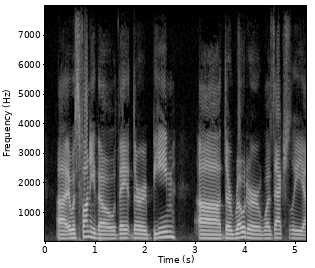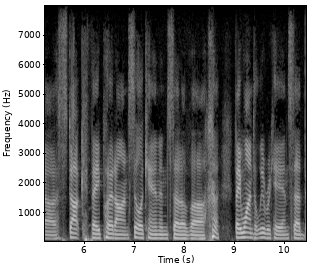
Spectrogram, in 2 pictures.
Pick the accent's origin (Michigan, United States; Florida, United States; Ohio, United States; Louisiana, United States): Michigan, United States; Plymouth; now in Mountain View, United States; Currently, I am in Mountain View, but I'm a native of Plymouth, Michigan, and a Crimson Tide fan.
